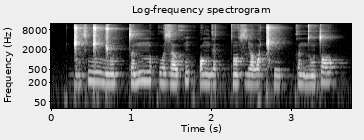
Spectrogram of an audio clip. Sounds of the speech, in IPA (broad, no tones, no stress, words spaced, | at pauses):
ɡ͡ǁə̃sŋ͡ǁə ŋ͡ǁũtːənːɔkʷ ɜzɜxʷĩkʷ ʔɔŋɡɛtːɔ̃sʎi lˠəǁʰikːə ndũtɔ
